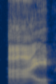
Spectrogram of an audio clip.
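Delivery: put-on bubbly sorority girl. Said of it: "you used to say literally so much".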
